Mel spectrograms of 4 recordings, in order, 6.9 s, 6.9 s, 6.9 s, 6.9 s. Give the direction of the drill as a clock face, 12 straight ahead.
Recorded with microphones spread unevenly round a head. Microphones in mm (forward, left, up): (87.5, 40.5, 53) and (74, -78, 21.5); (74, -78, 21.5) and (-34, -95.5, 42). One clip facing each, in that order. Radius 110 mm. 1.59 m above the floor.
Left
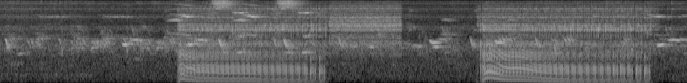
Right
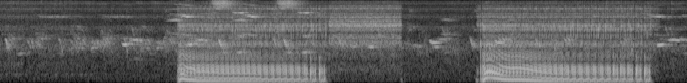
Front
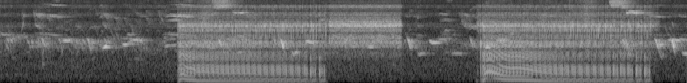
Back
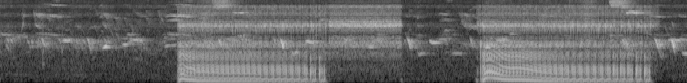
4 o'clock.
